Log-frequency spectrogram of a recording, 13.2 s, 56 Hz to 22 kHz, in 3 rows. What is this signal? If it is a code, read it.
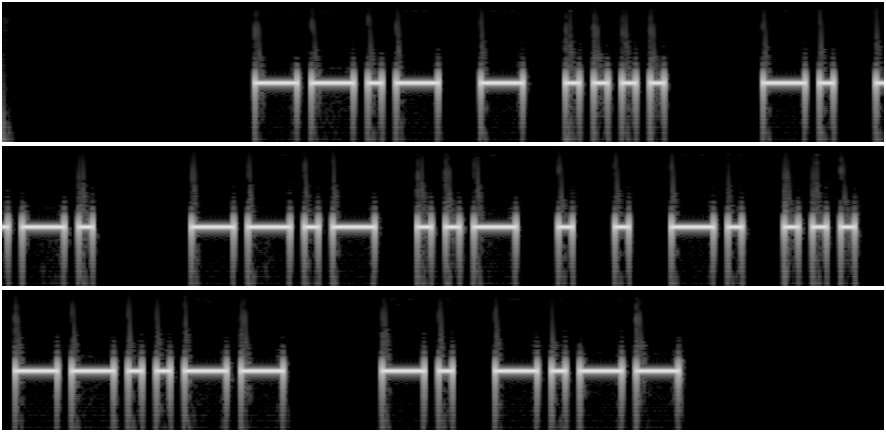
Morse code, heard as a keyed tone, about 17 wpm, 700 Hz. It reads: QTH NR QUEENS, NY
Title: Practice QSO - Exchange 1 - Beginning - 17wpm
